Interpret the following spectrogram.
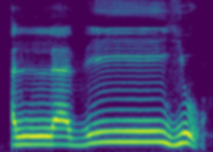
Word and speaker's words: الذي: আল্লাযী। এখানে আল্লাযী হবে না, কি হবে? জি জালিয়া যে জি। এখানে আমরা জিহ্বার আগা উপরে দাঁতের আগার সঙ্গে লাগিয়ে এই জাল উচ্চারণ করব।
